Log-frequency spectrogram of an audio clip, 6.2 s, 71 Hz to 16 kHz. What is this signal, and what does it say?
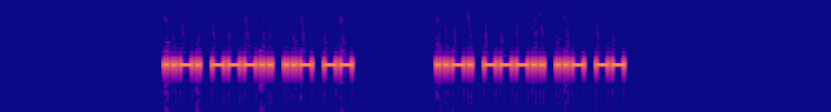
Morse code, heard as a keyed tone, about 40 wpm, 700 Hz. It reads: F8UM F8UM
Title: DXCC-100 Call Signs - 4 Characters - Repeated 2x - 40wpm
